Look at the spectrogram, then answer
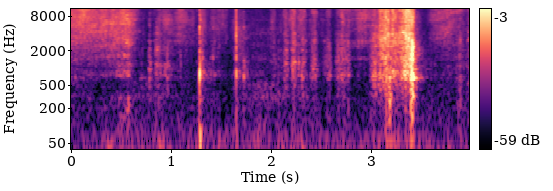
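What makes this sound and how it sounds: Long painted nails tap and scratch the faces of a small, hollow green Lord Nelson cardboard tea box holding tea bags, held in both hands. Soft, dry scratching and brushing runs throughout, with two sharp, quickly fading taps and a louder, brighter scraping burst near the end.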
